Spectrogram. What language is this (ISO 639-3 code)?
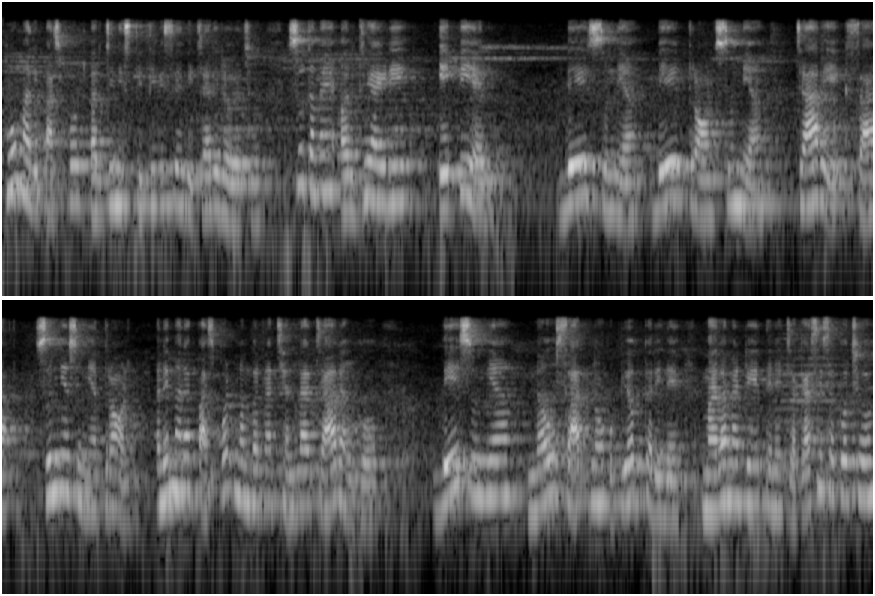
guj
